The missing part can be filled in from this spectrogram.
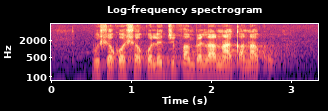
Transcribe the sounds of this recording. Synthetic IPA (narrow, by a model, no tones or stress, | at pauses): βuʃɔkɔʃɔkɔleb͡ʐifambɛlanakanakuːpḁ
